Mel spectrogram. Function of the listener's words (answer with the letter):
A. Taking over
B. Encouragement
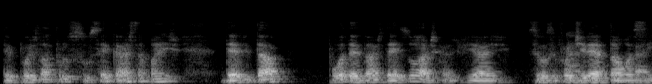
A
